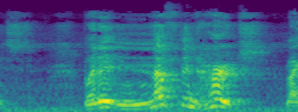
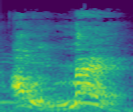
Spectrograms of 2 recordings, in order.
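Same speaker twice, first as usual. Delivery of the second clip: ordinary talk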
